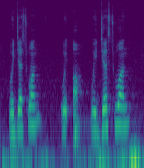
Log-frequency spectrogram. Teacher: Eu quase não pronuncio o segundo T. Na verdade, a minha língua toca no céu da boca, mas eu não pronuncio t.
